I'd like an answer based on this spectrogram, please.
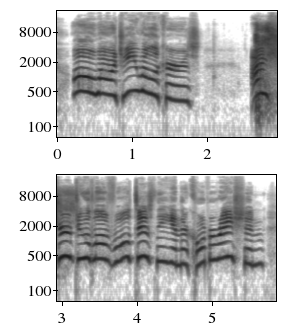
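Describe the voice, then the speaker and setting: An extremely high, squeaky put-on character voice at a fairly slow pace. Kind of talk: old-fashioned exclamations. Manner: cheerful, fawning, mocking.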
